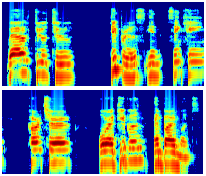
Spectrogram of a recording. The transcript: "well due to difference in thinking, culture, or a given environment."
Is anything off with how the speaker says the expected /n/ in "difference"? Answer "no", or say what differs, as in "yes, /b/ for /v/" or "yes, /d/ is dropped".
yes, /n/ is dropped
